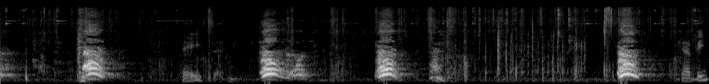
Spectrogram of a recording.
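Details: Frankie, a big puppy, playing with foster puppies; four sharp barks spaced about one to two seconds apart, with quieter yips and a person's voice between them.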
